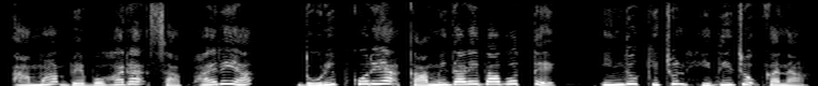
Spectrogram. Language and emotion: Santali, fearful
